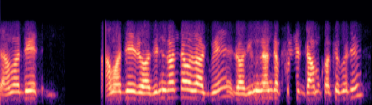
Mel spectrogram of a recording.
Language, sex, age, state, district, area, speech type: Bengali, male, 60+, West Bengal, Dakshin Dinajpur, rural, conversation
